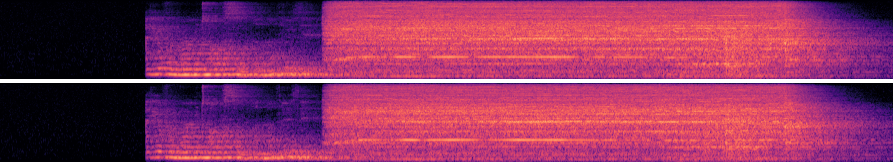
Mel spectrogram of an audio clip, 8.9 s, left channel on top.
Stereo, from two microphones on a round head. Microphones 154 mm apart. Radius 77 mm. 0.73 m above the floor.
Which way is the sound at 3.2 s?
25° left (ahead or behind).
